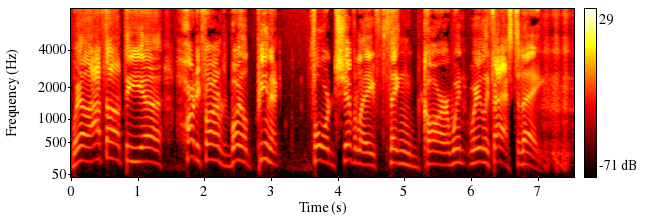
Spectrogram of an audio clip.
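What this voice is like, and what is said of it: Put-on Southern American accent. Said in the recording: “he's got that sexy Southern accent”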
